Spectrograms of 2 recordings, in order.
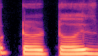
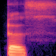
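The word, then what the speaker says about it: tortoise: ना तो आप इसको टर्टो बोल सकते हैं टर्टल बोल सकते हैं जिसमें आपको स्पेलिंग याद रखती रख सकते हैं आप वो बोलिए ठीक है बट इसका एगजैक्टली प्रोनंसिएशन होता है टर्स ठीक है अब चलिए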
